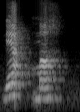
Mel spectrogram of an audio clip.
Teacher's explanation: Kalau kita nak wakaf dekat sini, dekat perkataan ni, matikan dengan bunyi huruf ha berbaris sukun. Matikan dengan bunyi huruf ha yang matilah.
